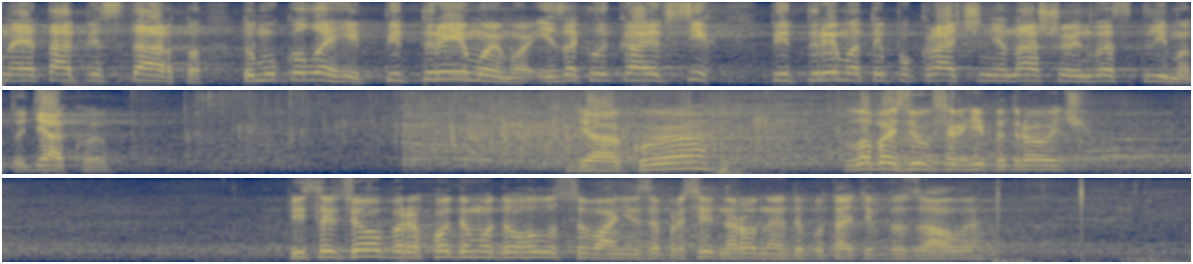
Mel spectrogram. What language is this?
Ukrainian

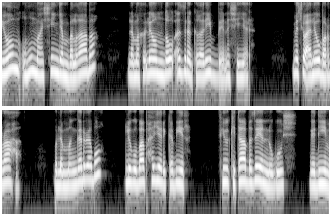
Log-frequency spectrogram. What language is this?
Sudanese Arabic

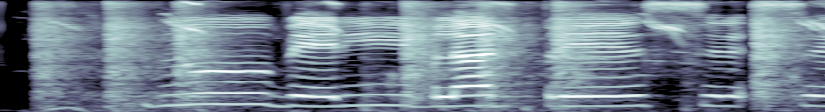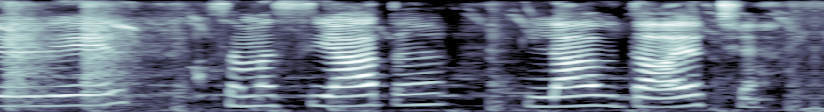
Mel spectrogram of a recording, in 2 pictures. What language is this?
Magahi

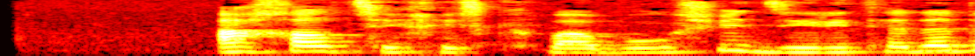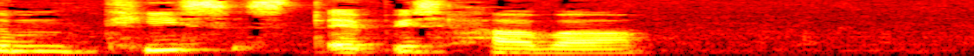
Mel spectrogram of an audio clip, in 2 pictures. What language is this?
Georgian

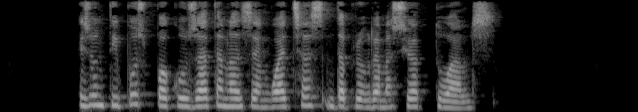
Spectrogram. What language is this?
Catalan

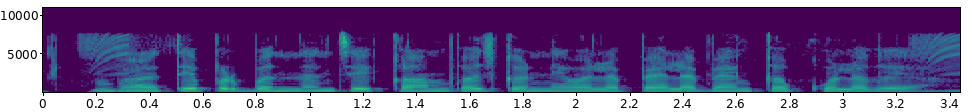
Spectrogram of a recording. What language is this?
Hindi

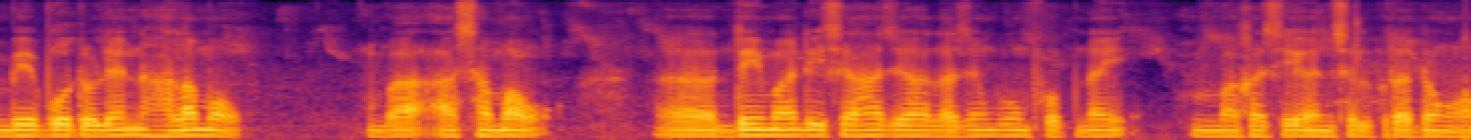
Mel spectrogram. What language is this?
Bodo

